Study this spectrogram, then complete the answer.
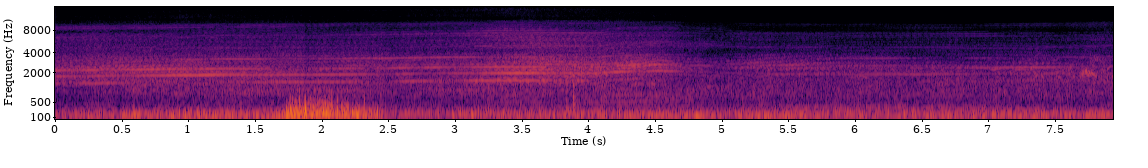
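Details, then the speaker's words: Eachine Mini P-47 RC plane, likely geared brushed motor on a 500 mAh 1S battery, in flight in beginner gyro mode: buzzy, gritty motor whine with a raspy edge; noisy motor, owner unsure if gearing or something inside. "the motor is kind of noisy i think it's a geared motor you guys can probably hear it it's i don't know the gearing is not exactly right or if there's something inside there but it's pretty noisy"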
